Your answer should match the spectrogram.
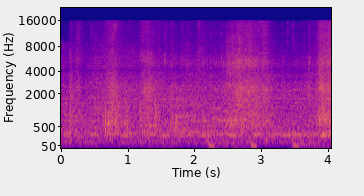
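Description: Music with a steady beat: low kick-drum thumps under a sustained melody, with lighter high percussion between them.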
